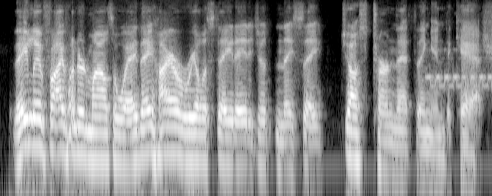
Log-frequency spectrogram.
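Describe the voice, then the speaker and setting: A man's fairly high voice at a moderate pace, with very wide pitch swings and hardly any pauses. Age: 70s. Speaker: real estate agent. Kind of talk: podcast interview. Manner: halting, with frequent repetitions.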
